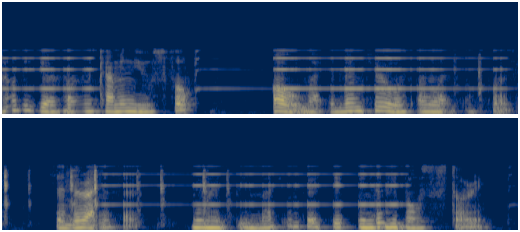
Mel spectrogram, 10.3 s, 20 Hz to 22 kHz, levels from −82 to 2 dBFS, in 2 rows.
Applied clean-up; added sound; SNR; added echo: neural mask model RNNoise.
